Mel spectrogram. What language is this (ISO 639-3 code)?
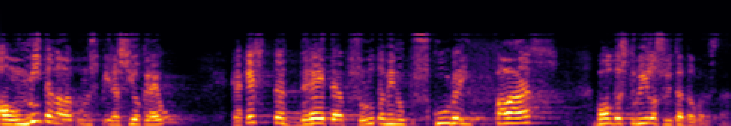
cat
